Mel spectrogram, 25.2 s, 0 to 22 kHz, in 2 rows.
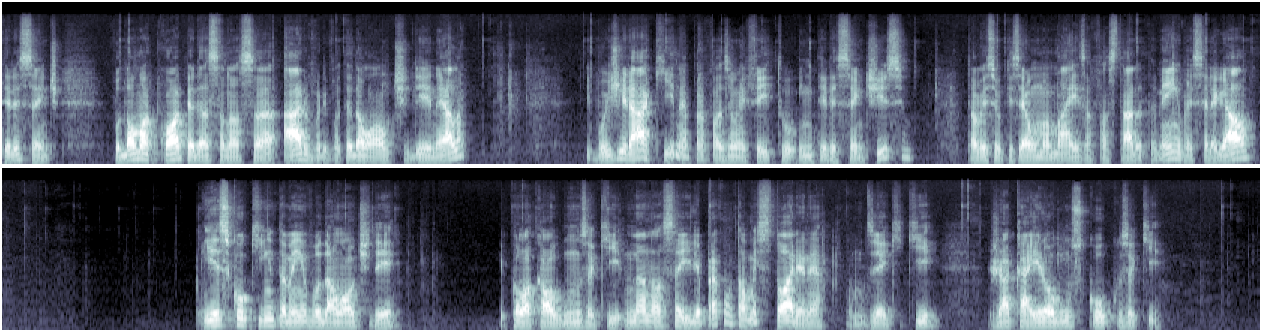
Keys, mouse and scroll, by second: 1.5 r, 2.8 Delete, 3.4 click, 3.8 alt+d, 4.5 g, 4.9 r, 6.2 s, 6.9 g, 7.2 r, 7.7-8.2 middle drag, 8.2 scroll down 3, 8.3-9.2 middle drag, 9.2 scroll up 1, 9.3 shift+d, 10.4 r, 11.6 s, 12.1 r, 12.6 scroll up 2, 12.7-13.3 middle drag, 13.3 click, 13.5-14.1 middle drag, 14.1 scroll up 2, 14.3-14.8 middle drag, 14.8 alt+d, 16.1 scroll down 1, 16.2-16.8 middle drag, 16.8 alt+d, 17.9-18.7 middle drag, 18.7 g, 19.9-20.8 middle drag, 20.8 alt+d, 22.3-23.2 middle drag, 23.2 alt+d, 25.0 r.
